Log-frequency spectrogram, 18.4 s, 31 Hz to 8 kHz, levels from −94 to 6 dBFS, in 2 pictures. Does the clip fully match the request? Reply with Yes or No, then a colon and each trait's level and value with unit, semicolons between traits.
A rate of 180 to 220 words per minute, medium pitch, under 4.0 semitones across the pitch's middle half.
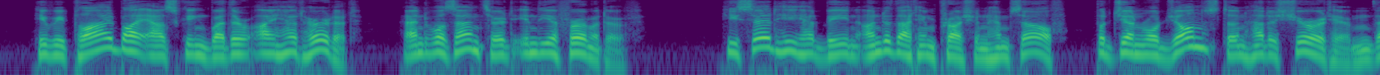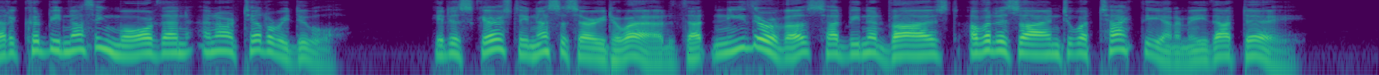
No: average, 200 wpm; medium, 150 Hz; average, 4.6 semitones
